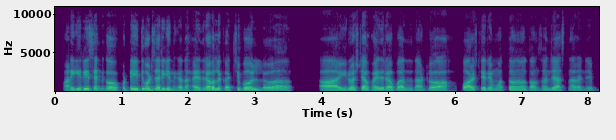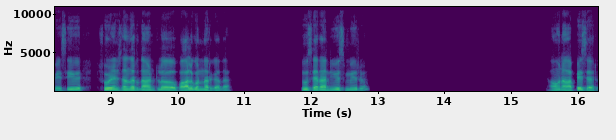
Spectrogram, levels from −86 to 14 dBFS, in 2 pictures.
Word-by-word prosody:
మనకి 150 +1 0
రీసెంట్‌గా 190 +2 +1
ఒకటి 160 -1 -5
ఇది 155 - -2
కూడా 185 - +3
జరిగింది 155 -4 +2
కదా! 125 0 -2
హైదరాబాద్‌లో 150 +3 +3
గచ్చిబౌలీలో 140 -2 0 0.8
ఆహ్, 120 0 +4
యూనివర్సిటీ 160 +3 +1
ఆఫ్ 155 - -6
హైదరాబాదు 145 -2 +1
దాంట్లో 130 0 -3
ఆ - - 0 0.3
ఫారెస్ట్ 140 +3 +2
ఏరియా 150 -1 -3
మొత్తం 140 +2 -3 0.2
ధ్వంసం 130 +3 -5
చేస్తరని 130 -1 -4
చెప్పేసి 125 +3 -8 0.5
స్టూడెంట్స్ 155 0 +3
అందరూ 155 0 +1
దాంట్లో 140 0 +1 0.2
పాల్గొన్నారు 140 0 +2
కదా! 110 -2 -8 1.1
చూసారా 145 0 +2
ఆ - - -9
న్యూస్ 145 +1 -3
మీరు? 145 +6 -6 2.8
అవును. 140 0 -3
ఆపేశారు. 135 -3 -1
145 Hz, 120 wpm, -23 LUFS, 130-155 Hz, 2.8 s, ఆహ్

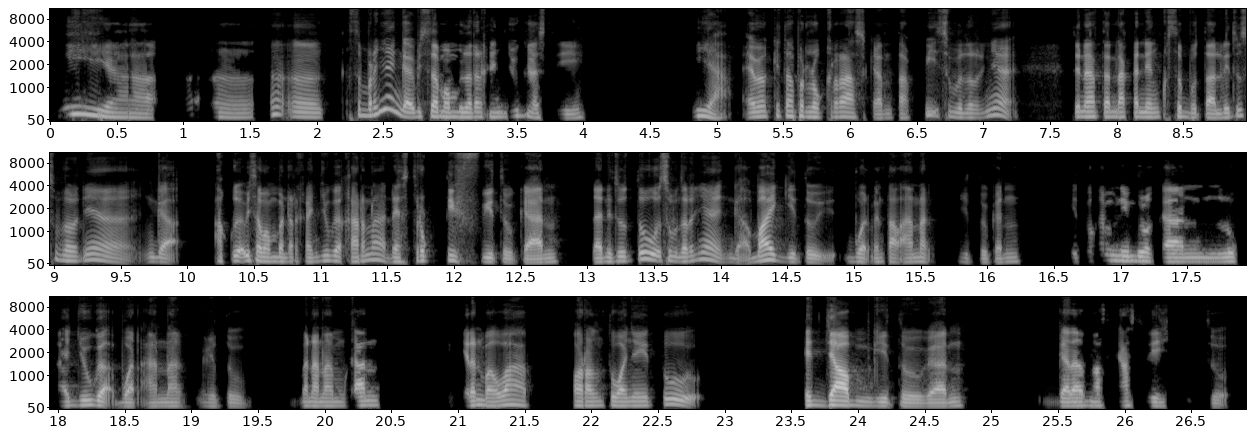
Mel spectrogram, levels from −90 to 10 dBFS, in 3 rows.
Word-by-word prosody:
Iya. 195 -10 +2 0.6
Heeh 130 -3 -9 0.3
heeh. 140 -11 -1 0.3
Sebenernya 185 - 0
gak 130 - +6
bisa 145 - +3
membenarkan 135 -1 +1
juga, 165 -6 -4 0.2
sih. 110 +1 -8 0.9
Iya, 150 -4 +2 0.2
emang 145 +3 +3
kita 155 -1 +1
perlu 140 -3 +2
keras, 135 -1 +1
kan, 105 +1 -3
tapi 100 -4 -6
sebenernya 130 +6 -4 0.5
tindak-tindakan 140 -1 +3
yang 130 - -1
kusebut 135 -3 -3
tadi 115 +2 +2
itu, 170 - -4
sebenernya 160 0 -1 0.4
gak - - +1 0.3
aku - - -5
nggak 145 - +4
bisa 130 -3 +4
membenarkan 115 -1 -2
juga. 145 -2 +1
Karena 135 +8 0
destruktif 140 +5 -2
gitu, 110 -3 0
kan, 95 +4 +3 0.3
dan 110 - +5
itu, 130 - 0
tuh, 190 -1 +4
sebenernya 140 +7 -1 0.2
gak 100 - -5
baik, 160 -1 +7
gitu, 105 - -6 0.3
buat 115 -1 -1
mental 110 0 -2
anak 120 +2 -1 0.3
gitu, 105 - -9
kan. 115 +4 -6 0.4
Itu, - - -17
kan, 160 - -14
menimbulkan 130 -4 +3 0.3
luka 120 -2 -2
juga 135 -1 +4
buat 105 - +1
anak, 105 +1 -3 0.2
gitu. 100 -2 -8 0.4
Menanamkan 110 +3 +1 0.6
pikiran 130 +2 +2
bahwa 140 +6 +4 0.5
orang 115 0 +3
tuanya 120 -1 +2
itu 150 +3 0 0.8
kejam 130 0 +10
gitu, 105 -3 -1
kan. 100 +1 +3 0.8
Gak 110 - +5
ada - - +7
belas 110 0 -3
kasih, 115 -2 -3 0.2
gitu. - - -10
130 Hz, 150 wpm, -26 LUFS, 115-140 Hz, 0.9 s, kejam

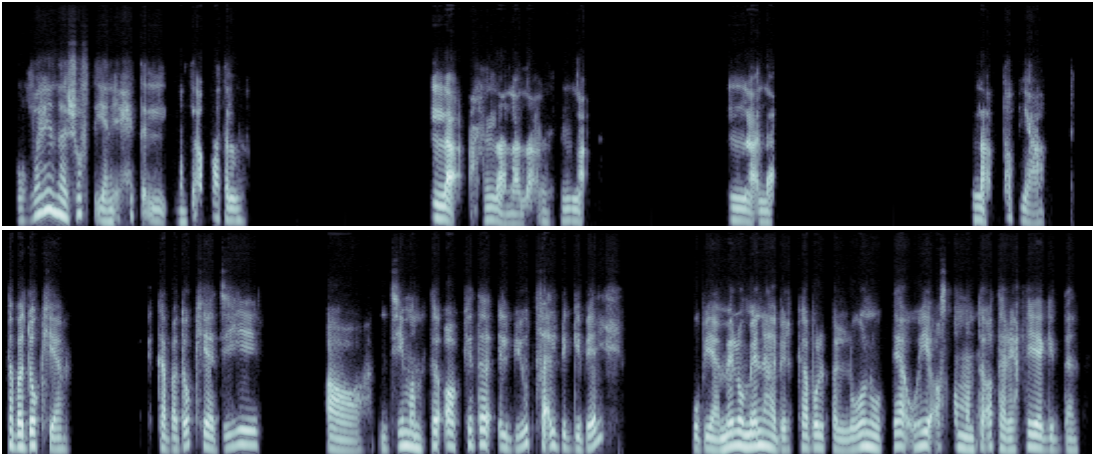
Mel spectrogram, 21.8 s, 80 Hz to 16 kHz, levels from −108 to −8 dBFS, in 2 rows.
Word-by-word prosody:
والله 210 - 0
أنا 225 -7 +5
شٌفت 225 +6 -1
يعني 140 -1 -4
حتّة 215 - -5
المنطقة 130 -1 -5
بتاعة 180 - 0
ال 145 -1 -7 1.8
لأ، 175 -3 +6 0.2
لا، 155 - -3 0.2
لا، 110 0 -1
لا، 130 +2 -6
لأ. 145 0 -3 1.4
لأ، 150 -1 +1
لأ. 135 - -3 2.0
لأ، - - -1
طبيعة. - - -7 0.5
كابادوكيا، 165 -6 +4 0.9
كابادوكيا 165 +2 +1
دي 180 +6 -2 0.7
آه 125 -4 +2 0.2
دي 170 +6 -3
منطقة 175 +1 +3
كده 190 0 +1
البيوت 160 +5 -3
في - - +5
قَلب 180 -2 -1
الجبال، 150 - 0 0.9
وبيعملوا 145 +5 +4
منها 170 -1 +5
بيركبوا 150 +4 0
البالّون 145 +3 0
وبتاع، 170 +3 0
وهي 175 +3 +2
أصلًا 170 - -4
منطقة 140 +4 0
تاريخية 155 +1 +2
جدًا. 130 -2 -6
155 Hz, 105 wpm, -28 LUFS, 140-175 Hz, 2.0 s, لأ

